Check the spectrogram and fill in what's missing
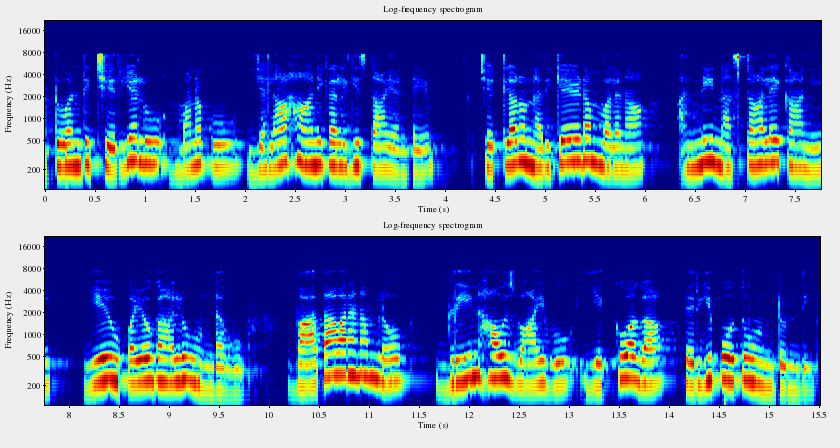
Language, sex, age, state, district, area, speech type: Telugu, female, 18-30, Telangana, Bhadradri Kothagudem, rural, spontaneous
